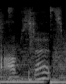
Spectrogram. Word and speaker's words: Amstutz: Well, you can find me on all social platforms at Sandra Amstutz.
